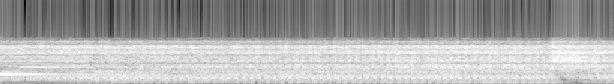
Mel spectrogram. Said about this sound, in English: Almost lost it on that turn. The accelerator's down to the floor. Faster.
